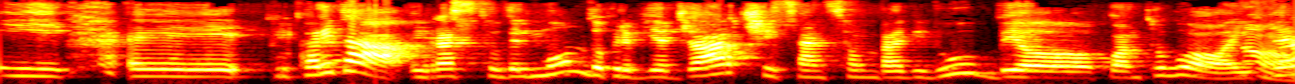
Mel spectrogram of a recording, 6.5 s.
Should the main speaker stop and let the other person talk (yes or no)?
yes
